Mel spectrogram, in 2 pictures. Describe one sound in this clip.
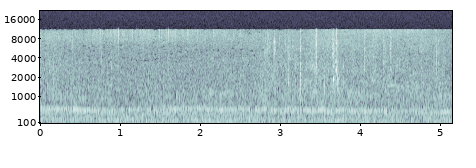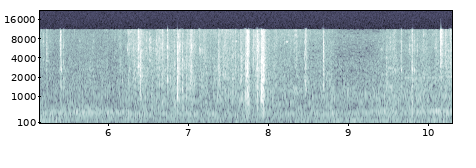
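A cassette player clicks as buttons are pressed.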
